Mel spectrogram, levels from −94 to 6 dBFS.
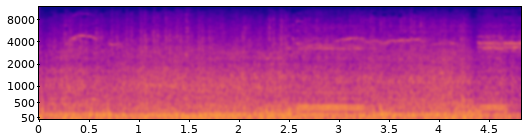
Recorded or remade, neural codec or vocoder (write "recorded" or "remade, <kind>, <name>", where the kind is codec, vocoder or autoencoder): recorded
